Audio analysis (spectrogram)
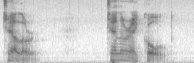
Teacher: acá ya la H ya no se pronuncia, entonces nada más en lugar de decir tell her, dices tell her I called. · Term: word linking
